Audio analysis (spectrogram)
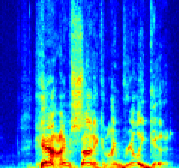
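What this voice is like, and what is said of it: Impression of Sonic's cartoon voice. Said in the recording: “I hate how accurate that impression is”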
